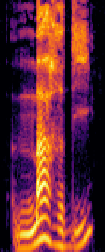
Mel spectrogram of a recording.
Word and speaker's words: mardi: Then mardi, mardi. So you can hear that you don't pronounce it that strongly, this R.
